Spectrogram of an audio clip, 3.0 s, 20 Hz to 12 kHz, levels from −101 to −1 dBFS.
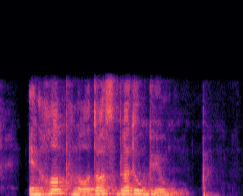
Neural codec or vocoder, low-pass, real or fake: codec, 16 kHz, 4.8 kbps, FACodec; 7.2 kHz; fake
